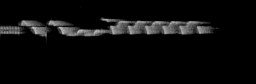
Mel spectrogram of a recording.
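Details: Fragment of Eurasian wren song: high, sweeping notes running into a fast, even, rattling trill for about two seconds before stopping abruptly.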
